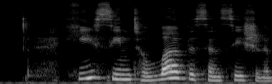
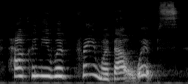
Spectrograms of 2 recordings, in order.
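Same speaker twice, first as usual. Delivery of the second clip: indignant Wonka; 12 semitones higher, 5 dB louder than usual. A narrator's reading.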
